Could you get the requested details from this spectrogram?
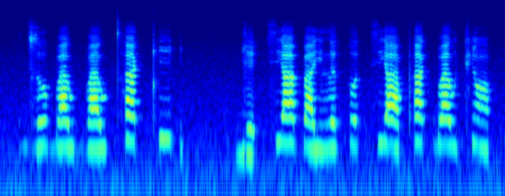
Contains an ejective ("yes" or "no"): no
